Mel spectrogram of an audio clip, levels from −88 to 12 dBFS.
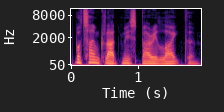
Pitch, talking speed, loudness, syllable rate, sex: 130 Hz, 215 wpm, -16 LUFS, 4.9 syllables/s, male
